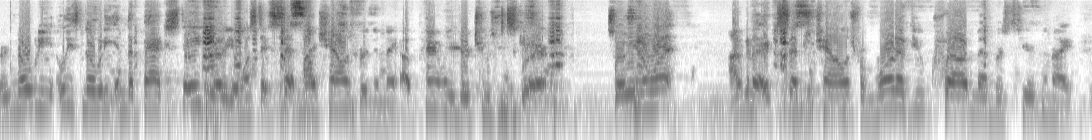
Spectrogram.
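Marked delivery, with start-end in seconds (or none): none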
